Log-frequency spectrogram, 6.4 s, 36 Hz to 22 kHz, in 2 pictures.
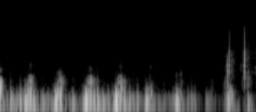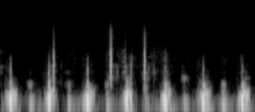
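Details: Regular low thumping heartbeats at about 125 a minute, recorded from the chest around a hot shower; a fast heart rate attributed to the hot water.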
